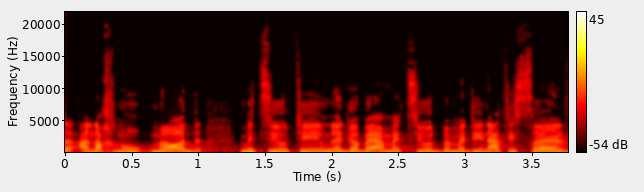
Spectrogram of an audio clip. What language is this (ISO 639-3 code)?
heb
